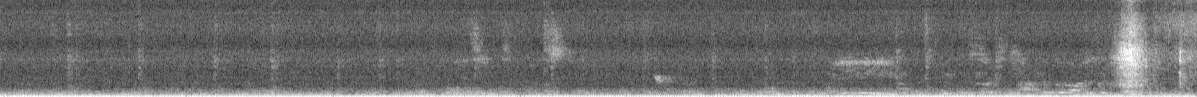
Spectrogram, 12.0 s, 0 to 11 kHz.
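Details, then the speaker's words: Hisense HDE3211BWUK electric cooker (new), grill-only selected, element cut out at about 232 and cooling; the external cooling fan at the back keeps running: a quiet, steady low hum with no rattle or wobble, running normally. "co 232 still hear the external fire in the back so always going to try to cool himself"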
